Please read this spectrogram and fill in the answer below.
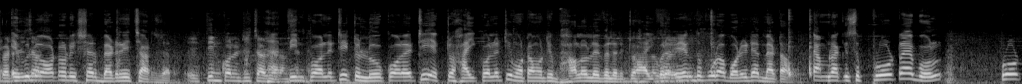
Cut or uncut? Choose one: cut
